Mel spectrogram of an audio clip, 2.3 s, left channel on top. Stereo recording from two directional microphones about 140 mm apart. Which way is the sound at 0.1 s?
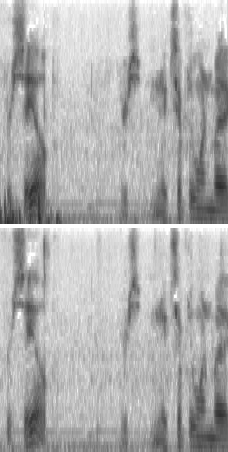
10° right (ahead or behind).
